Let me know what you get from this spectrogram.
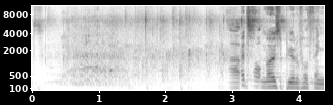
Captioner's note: audience laughing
